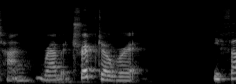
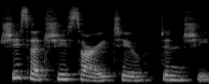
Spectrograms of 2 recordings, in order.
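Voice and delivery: ordinary delivery

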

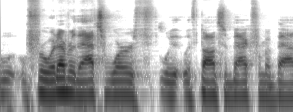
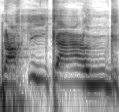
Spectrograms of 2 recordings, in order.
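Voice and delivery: very high, very loud put-on German accent; 11 semitones higher, 8 dB louder than usual. Act out some dude in the front row at a football game in Germany, doing a German impression. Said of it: "That's my German impression".

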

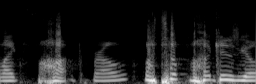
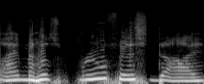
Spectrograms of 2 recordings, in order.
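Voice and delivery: very slow, play-acted, drawn-out sobbing wail; 2 semitones higher than usual. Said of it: "this girl's crying her eyes out".

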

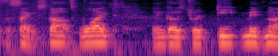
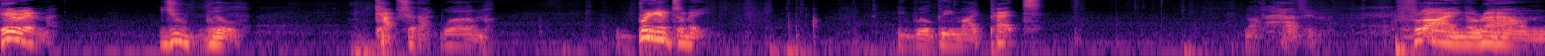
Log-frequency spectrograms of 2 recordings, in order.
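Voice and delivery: very deep, earth-shaking, rumbling giant voice; 4 dB louder than usual. A giant on an ice throne commands a smaller warrior giant, deep rumbling voice. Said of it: "And there's this thick ice throne that seems to have been placed on whatever was there previously. And in it sits the largest creature you've ever seen, / And in it sits the largest creature you've ev".

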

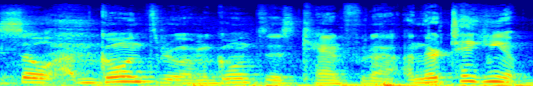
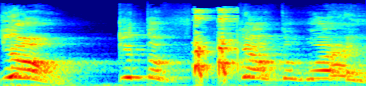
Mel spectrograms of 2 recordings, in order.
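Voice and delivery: very high, very loud, shrill drawn-out yell; 13 dB louder than usual. Retelling snapping at a family blocking the Walmart aisle: retelling a super-loud yell. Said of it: "Like super loud in Walmart".

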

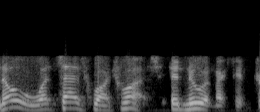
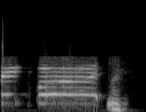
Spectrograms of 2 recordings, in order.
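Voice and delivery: high, loud, startled yell at full volume. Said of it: "she just yelled out as loud as she could".

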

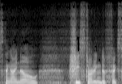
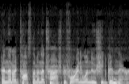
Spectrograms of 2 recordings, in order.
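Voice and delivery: plain

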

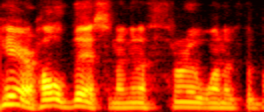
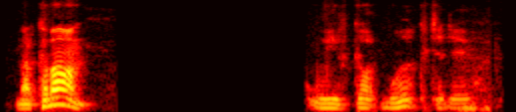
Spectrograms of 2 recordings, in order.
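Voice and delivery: dark, threatening, sinister, menacing villain voice. Urging companions on in character: sinister-sounding voice. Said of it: "That sounds far too sinister".

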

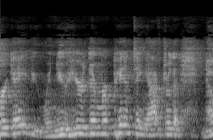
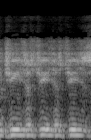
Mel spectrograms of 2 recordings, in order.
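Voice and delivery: plain

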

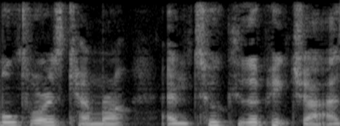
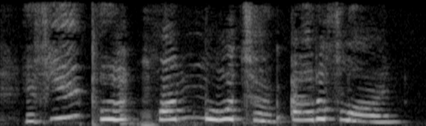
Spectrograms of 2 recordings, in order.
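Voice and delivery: shrill, piercing, very high-pitched voice; 4 dB louder than usual. A rival taunts a classmate by mimicking the classmate's mother: shrill piercing voice imitating Mummy. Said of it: "He put on a shrill, piercing voice".

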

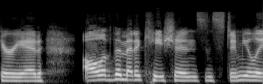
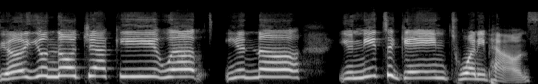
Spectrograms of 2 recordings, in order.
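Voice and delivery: put-on Israeli accent with raised pitch; 10 semitones higher than usual. Speaker retells what their IVF specialist said to them; imitating an Israeli accent. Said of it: "So in his Israeli accent".

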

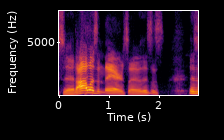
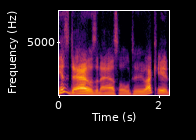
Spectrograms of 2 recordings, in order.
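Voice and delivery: ordinary talk, nothing marked

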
